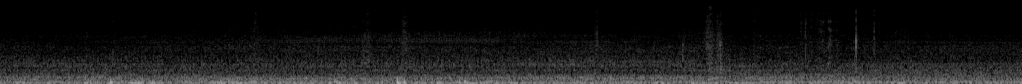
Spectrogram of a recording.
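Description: A heavy truck's diesel engine idling: a steady low rumble, with a few faint clicks and taps on top.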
